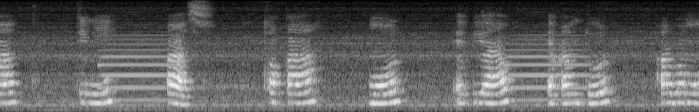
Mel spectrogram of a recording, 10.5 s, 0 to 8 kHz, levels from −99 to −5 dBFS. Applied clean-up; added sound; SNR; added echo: none; Wind instrument, woodwind instrument; 13 dB; reverberation time 0.3 s.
